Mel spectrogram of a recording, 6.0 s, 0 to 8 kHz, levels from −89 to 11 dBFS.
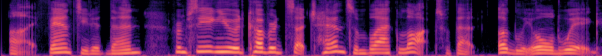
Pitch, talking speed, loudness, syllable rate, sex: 195 Hz, 180 wpm, -18 LUFS, 4.8 syllables/s, female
